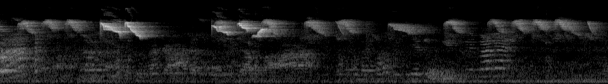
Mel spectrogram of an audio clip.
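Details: White-eye in gacor song, used to make other white-eyes sing; bright, high chirped notes strung in quick series, two louder twittering bursts near the start and a steady run of repeated notes afterward.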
